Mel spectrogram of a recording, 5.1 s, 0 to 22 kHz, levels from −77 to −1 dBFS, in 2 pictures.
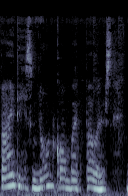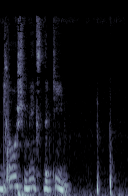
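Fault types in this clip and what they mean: Corrupt frame decoded: at 2.61–2.74 s, just before "makes the team", damaged frames play anyway, misplacing energy across frequencies as a chirp, squeak, blip or burst of noise peaking around -15 dBFS.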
